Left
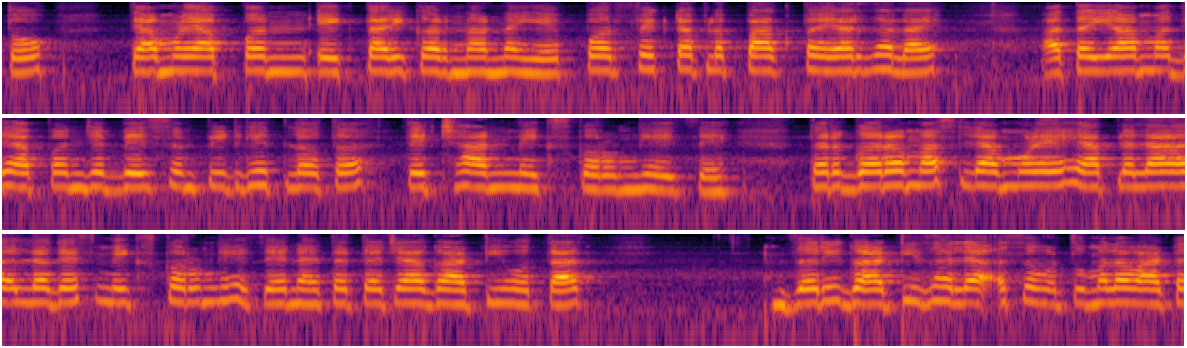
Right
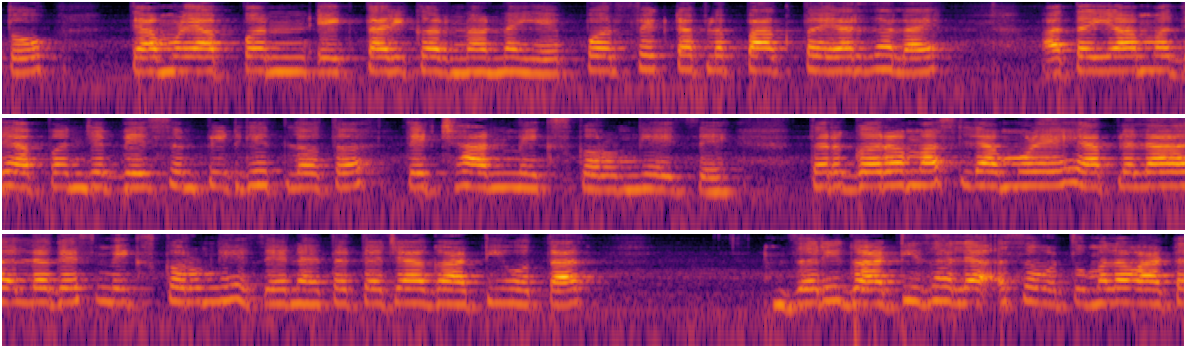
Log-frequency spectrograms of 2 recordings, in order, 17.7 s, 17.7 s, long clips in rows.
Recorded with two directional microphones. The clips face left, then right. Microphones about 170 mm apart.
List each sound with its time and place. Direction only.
0.7 s a woman's voice: 25° left (ahead or behind)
